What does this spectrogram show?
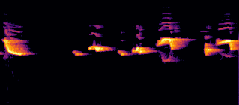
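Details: Campo troupial giving canto mateiro song: a loud falling whistle, a pause, then short varied whistled notes, some rising and some stepping higher, widely spaced and clear.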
